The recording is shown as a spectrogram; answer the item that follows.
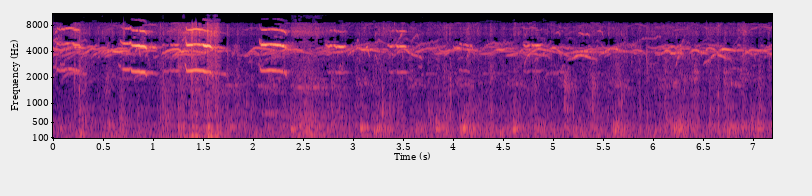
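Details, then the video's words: Thin whistled peeps from King quail chicks, loud falling notes in quick bursts at first, then a softer, steady stream of overlapping peeps. "Çin Bıldırcını Civcivleri"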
